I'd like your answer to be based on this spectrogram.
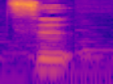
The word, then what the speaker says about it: つ: This is a little more difficult because it includes two irregular syllables.Pronounced chi, not ti, and tsu, not pronounced tu.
